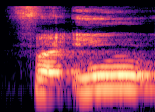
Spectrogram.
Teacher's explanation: فَإِن یہاں پر نون ساکن کے بعد تا ہے حروف اخفا میں سے، تو نون میں اخفا ہوگا۔ نون کی آواز کو ناک میں چھپا کر ایک الف کی مقدار گنگنائیں گے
